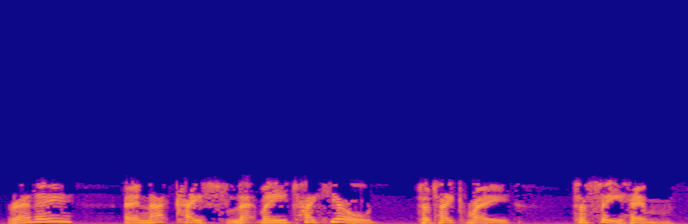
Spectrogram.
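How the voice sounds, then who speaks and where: Man playing an old male monk sweeper, amiable, unhurried, gently teasing, lively voice, husky edge. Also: high-pitched, voice pushed up, exaggerated voice. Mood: cheerful. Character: cheerful little old bald male temple sweeper. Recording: tinny phone-like sound.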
